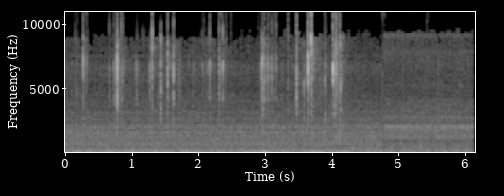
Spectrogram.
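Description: Light handling noises of an enamelled cast-iron Staub pot being held and set on a fabric mat with oven mitts: small clicks and rustles of parchment paper, and one dull thump about three seconds in, over a steady low hum.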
